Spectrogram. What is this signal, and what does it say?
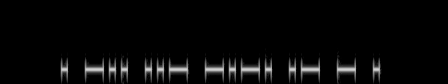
Morse code, heard as a keyed tone, about 20 wpm, 700 Hz. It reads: EDUCATE
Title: 7 Letter Words - First 3 Letters Given - 20wpm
